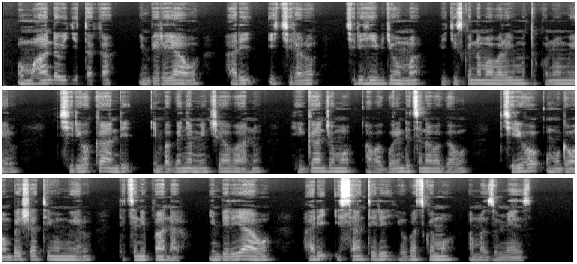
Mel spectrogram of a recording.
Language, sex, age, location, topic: Kinyarwanda, male, 18-24, Nyagatare, government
